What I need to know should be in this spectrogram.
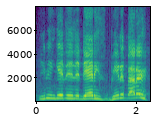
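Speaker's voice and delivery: high playful scolding for the dog; teasing the dog. Real, not acted. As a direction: tease the fat dog playfully.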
